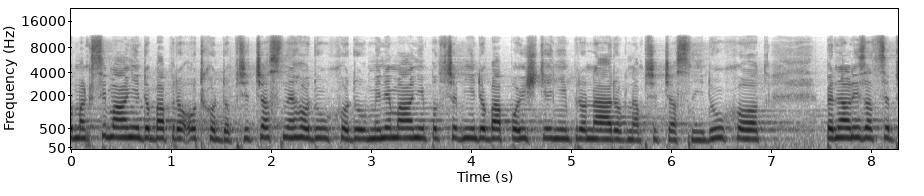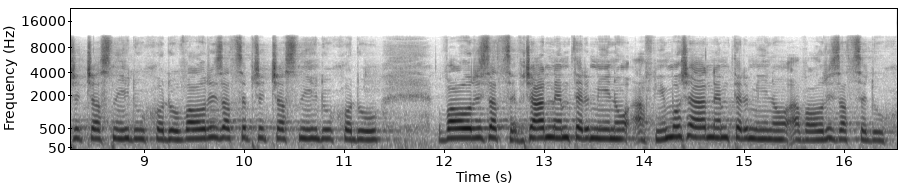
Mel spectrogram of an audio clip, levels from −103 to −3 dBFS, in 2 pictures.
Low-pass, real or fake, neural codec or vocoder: 10.8 kHz; real; none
